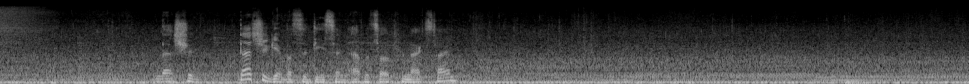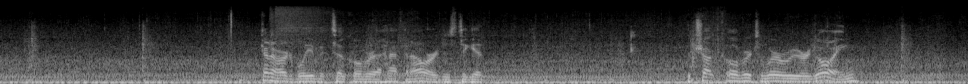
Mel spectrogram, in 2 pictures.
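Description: A heavy truck engine rumbles steadily as the truck crawls over rough ground.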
